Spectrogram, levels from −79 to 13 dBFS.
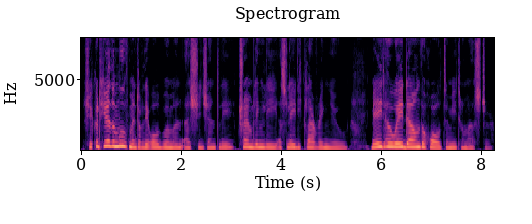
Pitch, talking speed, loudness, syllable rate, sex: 225 Hz, 195 wpm, -15 LUFS, 4.9 syllables/s, female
